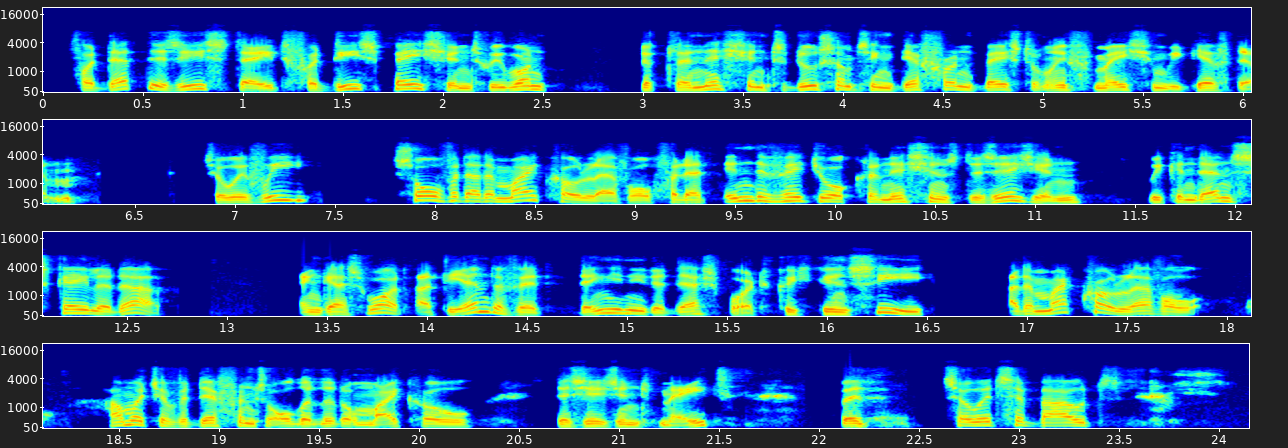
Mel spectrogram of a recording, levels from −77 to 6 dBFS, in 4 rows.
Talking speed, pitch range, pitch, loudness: 190 wpm, 110-175 Hz, 140 Hz, -18 LUFS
